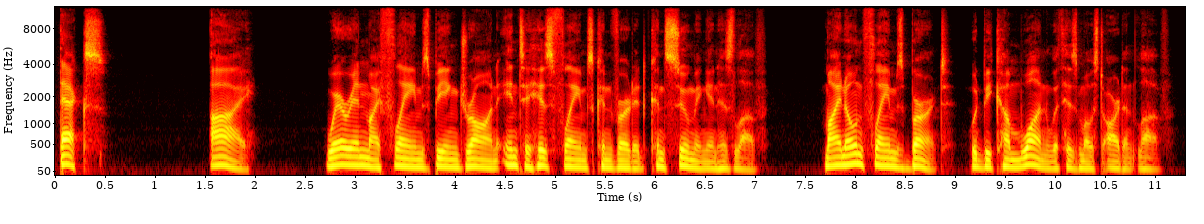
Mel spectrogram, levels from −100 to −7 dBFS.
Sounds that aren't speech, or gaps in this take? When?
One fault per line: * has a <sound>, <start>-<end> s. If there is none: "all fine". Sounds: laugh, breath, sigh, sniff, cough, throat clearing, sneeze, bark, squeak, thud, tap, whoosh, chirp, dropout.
all fine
